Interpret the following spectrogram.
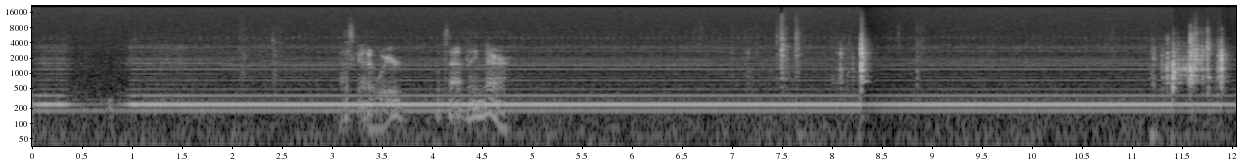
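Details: Hallicrafters TW2000 communications receiver on broadcast band B, RF mode, tuned near 590: constant low hum under the speaker output, unchanged as the dial is tuned; scope shows significant power supply ripple, but owner doubts filtering will cure the mains hum.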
